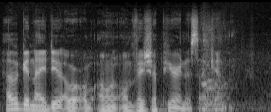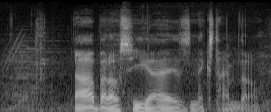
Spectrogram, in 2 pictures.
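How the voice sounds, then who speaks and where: A man with a fairly low voice streams a game with music playing behind him. He thinks aloud in loose, informal commentary and swears freely. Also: a little fast. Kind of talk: casual livestream commentary.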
